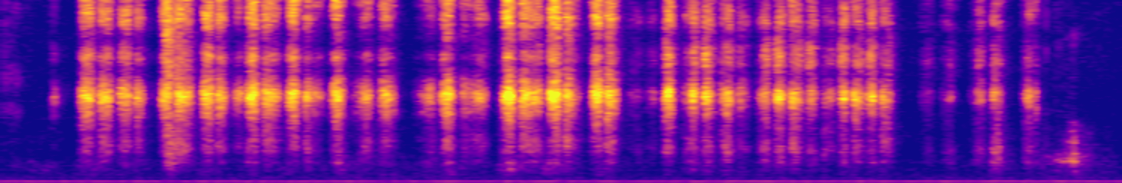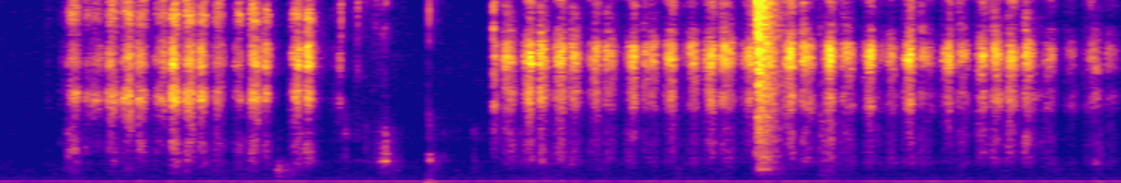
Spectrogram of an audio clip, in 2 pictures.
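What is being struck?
Colored pencil on a paper sheet.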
